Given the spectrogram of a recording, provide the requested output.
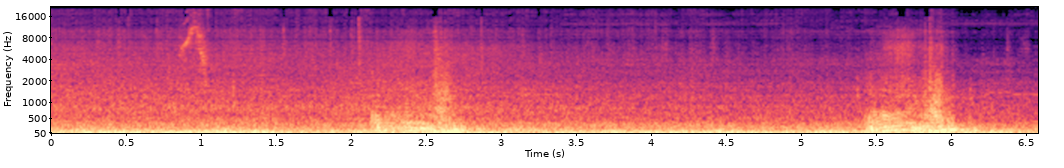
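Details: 2024 Mercedes-Benz GLE wipers squealing and chattering in rain while driving, a problem since delivery and still present after four dealer workshop visits and repairs; cause unresolved.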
